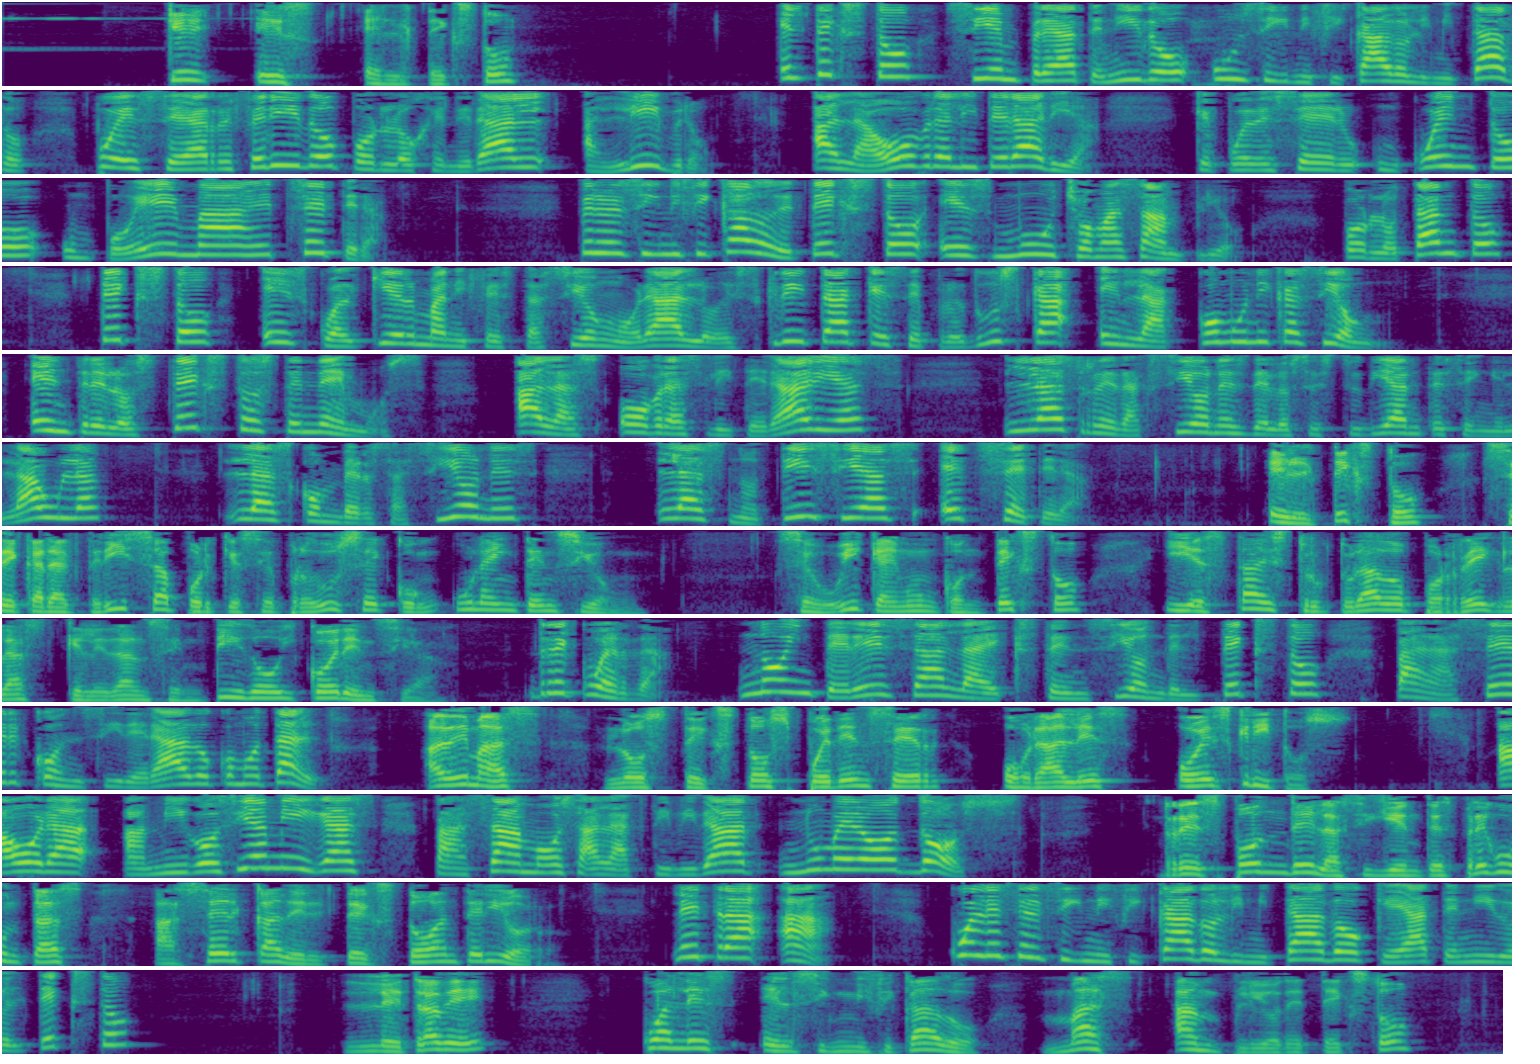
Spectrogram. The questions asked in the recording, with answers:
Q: ¿Cuál es el significado limitado que ha tenido el texto?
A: el texto siempre ha tenido un significado muy limitado, porque siempre se ha pensado que cuando hablamos de texto solamente nos estamos refiriendo al libro

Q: ¿Cuál es el significado más amplio de texto?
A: que el texto también puede ser cualquier manifestación oral o escrita que se produzca en la comunicación.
